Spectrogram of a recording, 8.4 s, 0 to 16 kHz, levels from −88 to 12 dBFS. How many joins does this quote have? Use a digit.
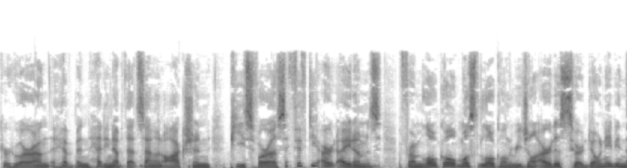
2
